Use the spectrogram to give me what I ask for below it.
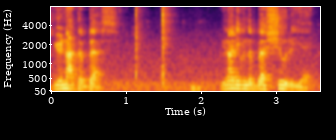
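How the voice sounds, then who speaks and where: A man's voice: medium pitch, moderate pace, noisy background. A young man co-hosting a podcast, arguing his points in an assertive, emphatic way during a casual debate. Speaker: podcast co-host.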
